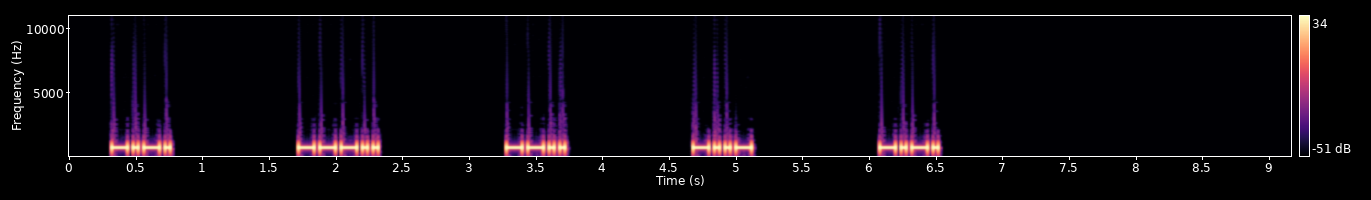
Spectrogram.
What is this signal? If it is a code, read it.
Morse code, heard as a keyed tone, about 32 wpm, spaced as for 8 wpm, 700 Hz. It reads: C8ZXC
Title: USA Call Signs - 6 Characters - 8x Character Spacing - 30wpm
